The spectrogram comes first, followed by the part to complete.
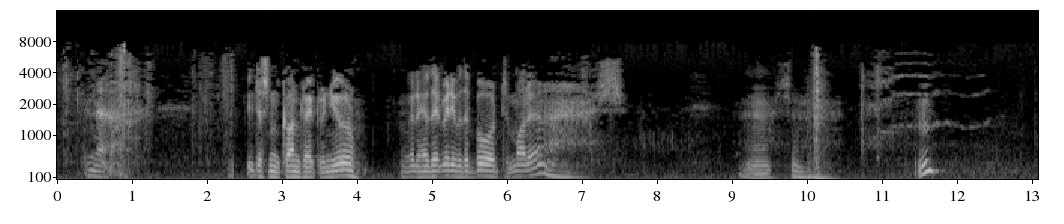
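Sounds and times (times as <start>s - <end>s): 
speech: 0.4s - 1.1s, 2.3s - 7.4s, 9.1s - 10.3s, 11.4s - 11.8s
door shutting with a dull thud: 9.9s - 11.8s
door creaking open on squeaky hinges: 9.9s - 13.0s.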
